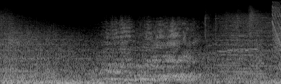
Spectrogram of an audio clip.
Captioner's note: boom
